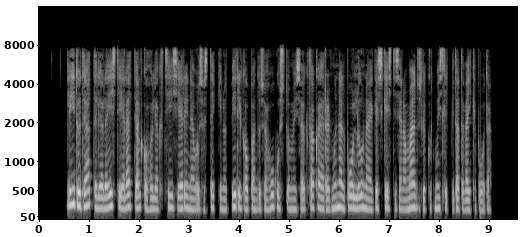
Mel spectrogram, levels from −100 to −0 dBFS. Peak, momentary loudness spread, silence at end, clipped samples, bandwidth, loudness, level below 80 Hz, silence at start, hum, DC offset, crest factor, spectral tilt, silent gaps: -12 dBFS; 8 LU; 0.55 s; under 0.1%; 8.2 kHz; -30 LUFS; -72 dBFS; 0.55 s; none; under 0.1%; 18 dB; -4 dB/octave; 3.52-3.57 s, 3.78-3.83 s, 8.20-8.24 s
